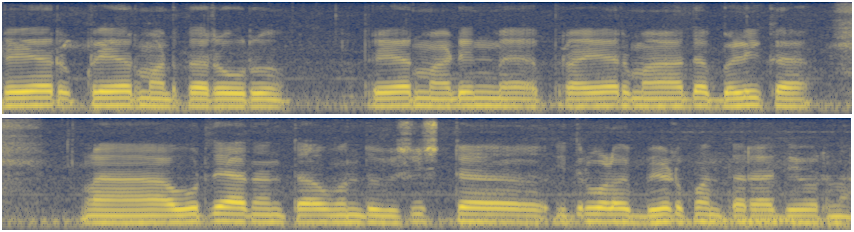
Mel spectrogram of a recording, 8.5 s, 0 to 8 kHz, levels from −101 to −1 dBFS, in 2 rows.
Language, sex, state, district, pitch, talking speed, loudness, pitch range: Kannada, male, Karnataka, Dharwad, 145 Hz, 125 wpm, -15 LUFS, 140-150 Hz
